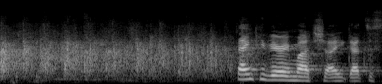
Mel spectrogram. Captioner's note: applause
